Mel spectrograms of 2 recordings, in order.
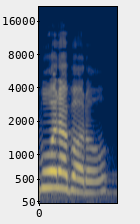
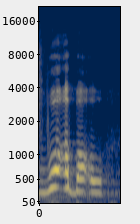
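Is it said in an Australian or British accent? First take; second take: Australian; British. First: It is said in an Australian accent. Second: It is said in a British accent.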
